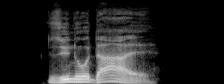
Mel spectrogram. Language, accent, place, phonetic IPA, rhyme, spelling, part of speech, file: German, Germany, Berlin, [zynoˈdaːl], -aːl, synodal, adjective, De-synodal.ogg
- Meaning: synod; synodic (notably in ecclesiastic context)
